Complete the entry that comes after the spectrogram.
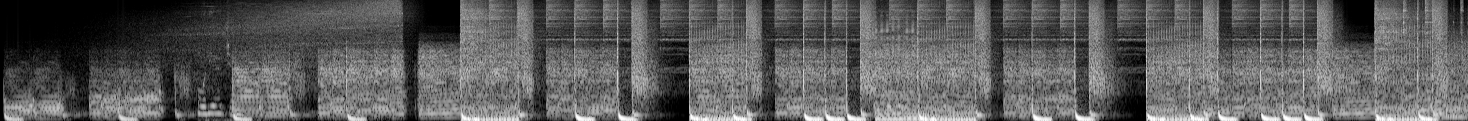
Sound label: electro rock; nikitsan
